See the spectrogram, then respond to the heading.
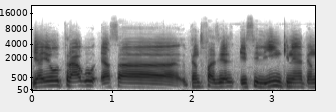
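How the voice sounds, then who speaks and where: With a normal speaking voice, a man talks at a moderate pace and fairly high pitch, showing ordinary pitch variation in a dry, close sound with no echo. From Rio de Janeiro, Duque de Caxias. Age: 30s. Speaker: bartender and mixologist. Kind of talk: interview monologue.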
